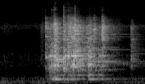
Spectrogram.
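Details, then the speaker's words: Small-block Chevrolet Camaro muffler being shaken: loose metallic clatter in short bursts as a baffle cracked off its weld tumbles inside; muffler needs replacing. "so if you can hear that rattling around in there one of the baffles has completely cracked off the Weld and it's kind of just floating around in there so"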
